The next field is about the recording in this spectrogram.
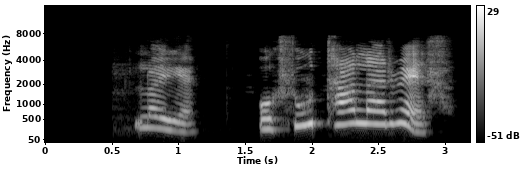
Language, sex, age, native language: Icelandic, female, 10, Icelandic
